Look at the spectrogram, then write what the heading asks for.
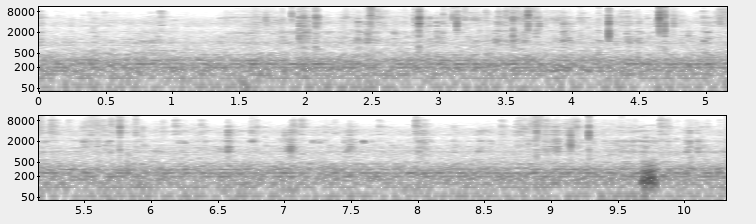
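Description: A person chewing a bite of a chewy oat granola bar with dark chocolate chunks: faint, irregular soft crunching and small clicks of the mouth. A short low thump comes near the end.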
